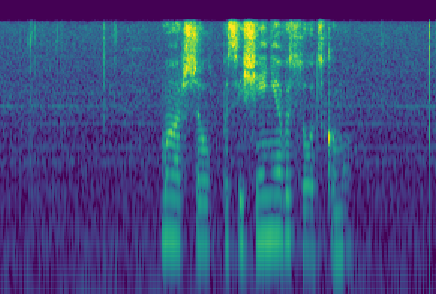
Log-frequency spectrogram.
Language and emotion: Russian, neutral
